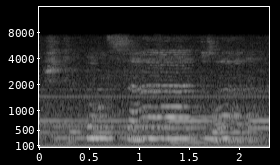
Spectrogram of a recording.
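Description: A girl singing a slow French song over instrumental accompaniment. She holds a sung line that wavers in pitch, starting about half a second in.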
